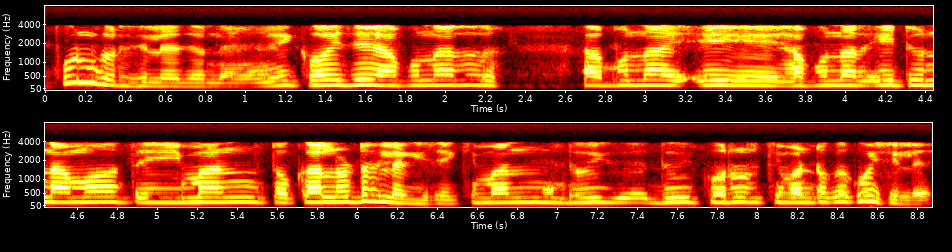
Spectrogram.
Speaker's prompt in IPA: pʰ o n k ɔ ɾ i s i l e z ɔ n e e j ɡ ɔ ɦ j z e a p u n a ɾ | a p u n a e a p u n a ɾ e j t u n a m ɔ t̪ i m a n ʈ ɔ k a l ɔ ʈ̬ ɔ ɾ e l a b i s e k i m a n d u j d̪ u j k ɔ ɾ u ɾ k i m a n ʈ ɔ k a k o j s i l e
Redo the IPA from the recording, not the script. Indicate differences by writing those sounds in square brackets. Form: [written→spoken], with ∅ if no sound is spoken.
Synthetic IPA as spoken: pʰ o n k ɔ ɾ i s i l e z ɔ n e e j [ɡ→k] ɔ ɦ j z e a p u n a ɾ | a p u n a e a p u n a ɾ e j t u n a m ɔ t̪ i m a n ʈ ɔ k a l ɔ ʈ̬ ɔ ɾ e l a [b→ɡ] i s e k i m a n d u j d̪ u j k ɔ ɾ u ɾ k i m a n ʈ ɔ k a k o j s i l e

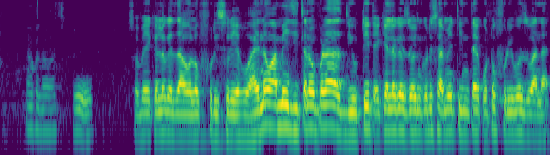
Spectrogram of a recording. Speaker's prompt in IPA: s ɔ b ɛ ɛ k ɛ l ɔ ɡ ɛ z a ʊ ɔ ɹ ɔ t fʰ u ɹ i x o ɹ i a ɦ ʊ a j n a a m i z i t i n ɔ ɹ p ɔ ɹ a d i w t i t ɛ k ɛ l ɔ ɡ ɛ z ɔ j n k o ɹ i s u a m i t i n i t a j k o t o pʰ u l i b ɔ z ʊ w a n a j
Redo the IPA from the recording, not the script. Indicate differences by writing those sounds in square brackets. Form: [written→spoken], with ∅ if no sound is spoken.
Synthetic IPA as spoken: s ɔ b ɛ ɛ k ɛ l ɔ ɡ ɛ z a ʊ ɔ [ɹ→l] ɔ [t→p] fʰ u ɹ i [x→s] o ɹ i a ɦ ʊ a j n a a m i z i t [i→a] n ɔ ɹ p ɔ ɹ a d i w t i t ɛ k ɛ l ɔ ɡ ɛ z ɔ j n k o ɹ i s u a m i t i n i t a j k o t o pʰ u [l→ɹ] i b ɔ z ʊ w a n a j

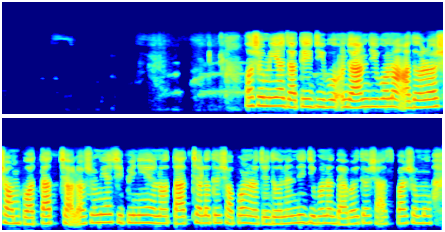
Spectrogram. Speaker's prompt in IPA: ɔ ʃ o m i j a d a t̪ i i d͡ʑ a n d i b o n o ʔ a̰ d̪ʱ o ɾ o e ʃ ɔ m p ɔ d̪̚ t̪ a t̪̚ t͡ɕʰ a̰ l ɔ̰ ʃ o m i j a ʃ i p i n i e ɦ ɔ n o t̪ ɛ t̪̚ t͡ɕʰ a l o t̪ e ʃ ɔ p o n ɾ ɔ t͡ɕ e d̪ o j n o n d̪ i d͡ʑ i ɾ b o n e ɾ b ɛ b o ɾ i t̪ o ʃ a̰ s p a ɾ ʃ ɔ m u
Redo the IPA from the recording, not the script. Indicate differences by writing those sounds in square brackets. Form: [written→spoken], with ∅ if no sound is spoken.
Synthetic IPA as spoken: ɔ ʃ o m i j a [d→d͡ʑ] a t̪ i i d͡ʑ a n [d→d͡ʑ] i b o n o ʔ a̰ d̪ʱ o ɾ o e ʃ ɔ m p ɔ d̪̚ t̪ a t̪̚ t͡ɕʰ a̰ l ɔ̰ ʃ o m i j a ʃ i p i n i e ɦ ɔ n o t̪ [ɛ→a] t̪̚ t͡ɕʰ a l o t̪ e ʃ ɔ p o n ɾ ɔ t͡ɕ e d̪ o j n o n d̪ i d͡ʑ i [ɾ→∅] b o n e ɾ b ɛ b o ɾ i t̪ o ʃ a̰ s p a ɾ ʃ ɔ m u

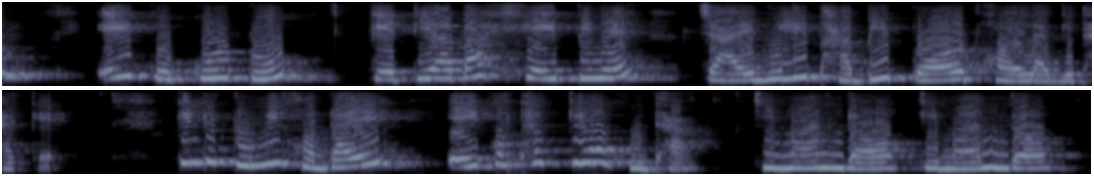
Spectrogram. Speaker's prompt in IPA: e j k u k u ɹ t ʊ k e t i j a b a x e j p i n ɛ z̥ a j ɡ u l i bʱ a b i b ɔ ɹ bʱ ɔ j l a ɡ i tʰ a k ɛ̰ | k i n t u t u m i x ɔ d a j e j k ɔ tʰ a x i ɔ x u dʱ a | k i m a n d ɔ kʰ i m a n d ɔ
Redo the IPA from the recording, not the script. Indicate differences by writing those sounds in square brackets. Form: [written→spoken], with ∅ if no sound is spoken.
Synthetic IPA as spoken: e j k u k u ɹ t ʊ k e t i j a b a x e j p i n ɛ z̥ a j [ɡ→b] u l i bʱ a b i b ɔ ɹ bʱ ɔ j l a ɡ i tʰ a k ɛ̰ | k i n t u t u m i x ɔ d a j e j k ɔ tʰ a [x→k] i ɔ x u dʱ a | k i m a n d ɔ [kʰ→k] i m a n d ɔ

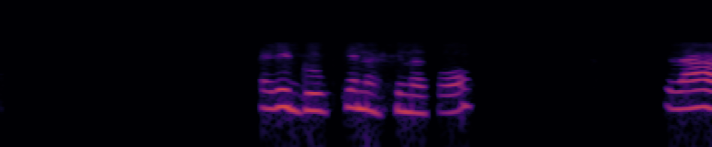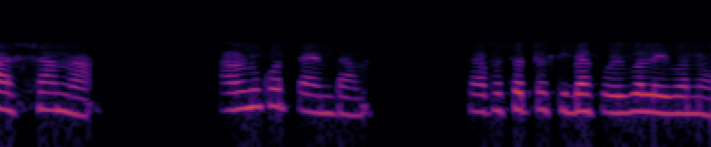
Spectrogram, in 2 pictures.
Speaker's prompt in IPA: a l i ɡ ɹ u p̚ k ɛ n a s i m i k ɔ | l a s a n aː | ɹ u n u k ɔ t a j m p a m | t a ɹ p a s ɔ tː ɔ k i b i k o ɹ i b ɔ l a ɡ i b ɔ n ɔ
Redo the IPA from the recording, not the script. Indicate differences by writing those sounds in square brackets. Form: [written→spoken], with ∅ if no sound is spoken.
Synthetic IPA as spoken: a [l→ɹ] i ɡ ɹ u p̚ k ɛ n a s i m [i→a] k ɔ | l a s a n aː | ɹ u n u k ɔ t a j m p a m | t a ɹ p a s ɔ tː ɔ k i b [i→a] k o ɹ i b ɔ l a ɡ i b ɔ n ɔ

